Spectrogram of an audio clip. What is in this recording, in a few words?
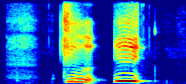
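"cure", Mandarin Chinese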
